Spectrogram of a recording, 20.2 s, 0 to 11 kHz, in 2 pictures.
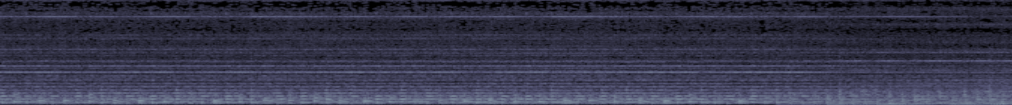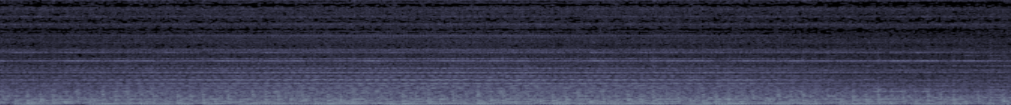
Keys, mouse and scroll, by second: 6.8 3, 9.5 2, 10.4 m, 14.1 a.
